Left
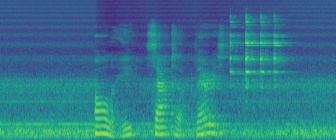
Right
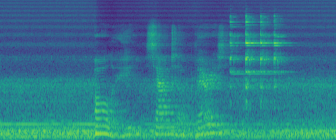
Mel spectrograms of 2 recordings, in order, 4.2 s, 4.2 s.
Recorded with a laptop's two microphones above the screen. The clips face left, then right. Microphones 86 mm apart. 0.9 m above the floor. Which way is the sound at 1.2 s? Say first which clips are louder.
Left 8 dB; 15° left (ahead or behind).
